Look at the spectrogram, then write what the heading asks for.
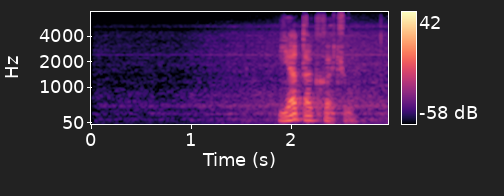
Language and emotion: Russian, neutral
